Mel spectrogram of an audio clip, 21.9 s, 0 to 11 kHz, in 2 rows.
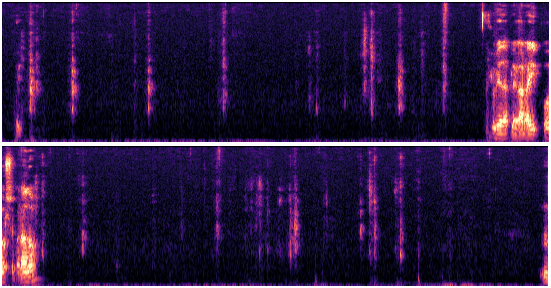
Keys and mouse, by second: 0.4 ctrl+z, 0.8-1.5 ctrl+right drag, 1.5-2.4 middle drag, 2.4 ctrl+right click, 2.6 ctrl+right click, 4.1 alt+shift+right click, 4.6-8.5 middle drag, 6.2 z, 7.2 z, 8.5 alt+shift+right click, 8.9-14.7 middle drag, 11.6 z, 14.7 shift+right click, 15.0 shift+right click, 15.3-21.8 middle drag, 16.5 ctrl+e.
